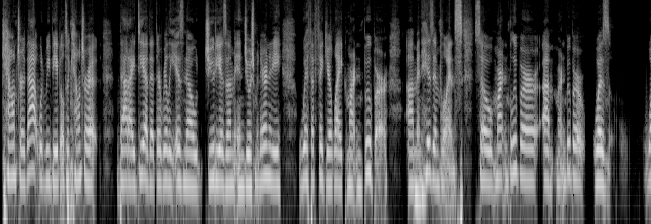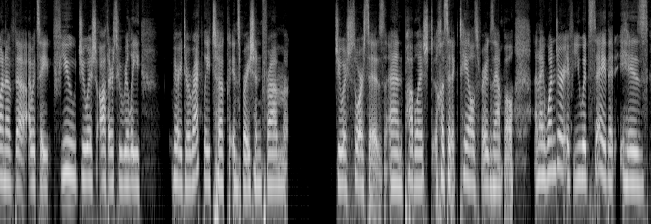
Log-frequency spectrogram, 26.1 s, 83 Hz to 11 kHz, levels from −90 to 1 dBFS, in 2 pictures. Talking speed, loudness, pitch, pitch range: 160 wpm, -22 LUFS, 210 Hz, 195-225 Hz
